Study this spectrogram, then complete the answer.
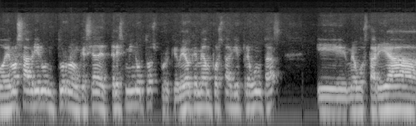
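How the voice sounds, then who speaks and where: At a moderate pace, a man speaks in an unremarkable speaking voice with fairly even intonation. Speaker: public administration official and speaker. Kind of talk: conference talk. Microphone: brief connection drop.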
